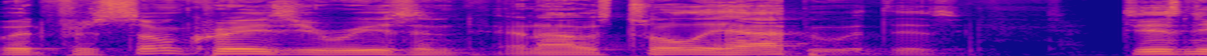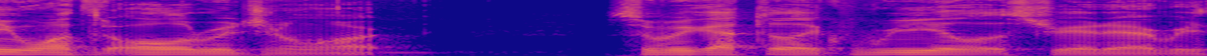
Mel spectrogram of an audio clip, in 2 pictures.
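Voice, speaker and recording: In a very clean recording with a silent background, a man with a Long Island accent speaks very fast in a dark, mellow tone at a fairly low pitch. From US Northeast, Long Island, New York. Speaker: toy designer and company owner. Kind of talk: casual podcast interview. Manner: casual, filler-heavy.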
